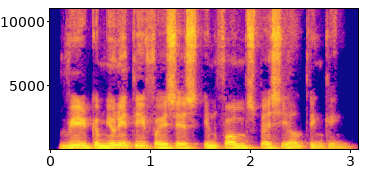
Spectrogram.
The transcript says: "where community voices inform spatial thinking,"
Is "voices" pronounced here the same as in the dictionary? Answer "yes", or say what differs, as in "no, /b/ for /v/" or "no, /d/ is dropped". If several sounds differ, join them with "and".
no, /f/ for /v/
